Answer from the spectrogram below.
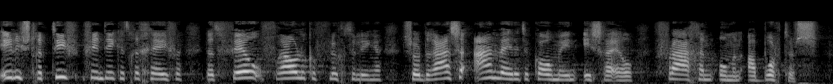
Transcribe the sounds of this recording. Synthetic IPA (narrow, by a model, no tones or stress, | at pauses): ʔilystratifːɪntɪkɦətχəχejvəd̥ɑtfeːlˠv̥rʌwləkəv̥lɵχtəlɪŋənz̥owdraːzəʔaːnʋejdətəkowmənɪnɪsraɛlˠv̥raːχənɔmənabɔɹtəɹs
